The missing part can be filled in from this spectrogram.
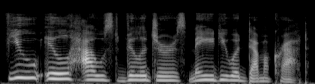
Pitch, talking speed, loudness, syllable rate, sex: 195 Hz, 170 wpm, -21 LUFS, 4.6 syllables/s, female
